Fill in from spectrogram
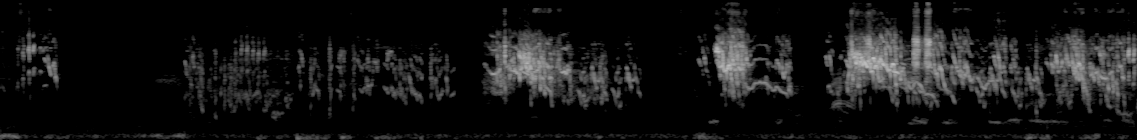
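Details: Budgerigars kept as pets chirping happily, starting with soft scattered twitters that build into loud, dense bursts of scratchy chatter and warbled notes, repeated with short pauses.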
